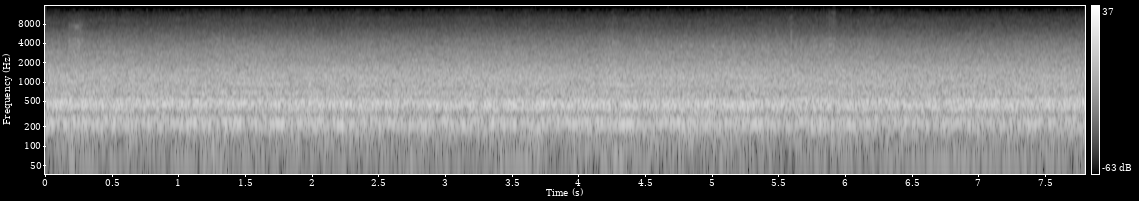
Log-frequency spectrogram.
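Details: Steady, unbroken drone of many honey bees at open hives while a beekeeper works, a constant low hum with no other clear sounds.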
